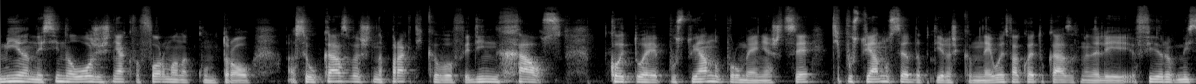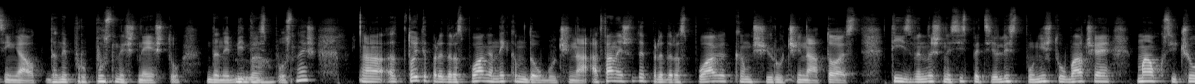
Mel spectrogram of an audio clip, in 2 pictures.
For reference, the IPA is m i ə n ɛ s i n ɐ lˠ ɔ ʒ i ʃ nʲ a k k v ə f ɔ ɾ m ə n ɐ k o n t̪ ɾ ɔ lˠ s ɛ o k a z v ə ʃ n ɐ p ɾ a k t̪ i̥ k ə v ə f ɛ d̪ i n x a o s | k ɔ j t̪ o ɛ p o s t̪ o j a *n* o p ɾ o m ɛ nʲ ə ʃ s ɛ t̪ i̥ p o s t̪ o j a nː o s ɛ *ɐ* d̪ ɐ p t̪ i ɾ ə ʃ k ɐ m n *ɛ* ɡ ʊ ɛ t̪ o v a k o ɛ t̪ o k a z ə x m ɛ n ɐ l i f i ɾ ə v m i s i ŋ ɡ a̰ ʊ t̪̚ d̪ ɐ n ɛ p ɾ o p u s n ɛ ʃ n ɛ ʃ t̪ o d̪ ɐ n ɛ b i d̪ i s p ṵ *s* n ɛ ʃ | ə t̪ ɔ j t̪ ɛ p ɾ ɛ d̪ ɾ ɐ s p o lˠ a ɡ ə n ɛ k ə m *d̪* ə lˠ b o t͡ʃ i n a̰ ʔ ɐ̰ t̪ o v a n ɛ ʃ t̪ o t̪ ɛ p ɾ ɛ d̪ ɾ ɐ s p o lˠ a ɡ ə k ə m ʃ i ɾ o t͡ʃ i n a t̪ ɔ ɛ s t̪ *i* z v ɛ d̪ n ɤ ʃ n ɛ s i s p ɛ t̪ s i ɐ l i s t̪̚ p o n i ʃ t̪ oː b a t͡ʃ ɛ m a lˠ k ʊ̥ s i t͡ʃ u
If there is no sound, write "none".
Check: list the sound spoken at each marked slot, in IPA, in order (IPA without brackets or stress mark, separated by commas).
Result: nː, ɐ, ɛ, s, d̪, iː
